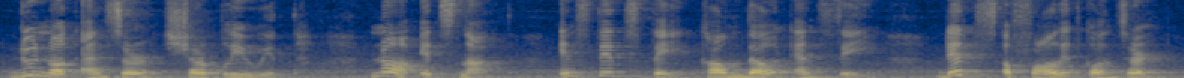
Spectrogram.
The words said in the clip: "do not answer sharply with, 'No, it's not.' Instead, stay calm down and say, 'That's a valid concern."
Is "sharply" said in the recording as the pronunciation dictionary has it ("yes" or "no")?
yes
